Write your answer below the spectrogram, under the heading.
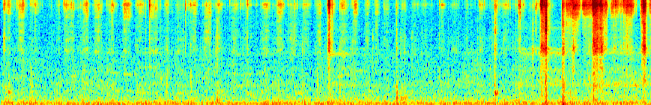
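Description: Pencil eraser rubbing on paper in faint, scattered short scratchy strokes, then a run of louder quick rubbing swishes near the end as a hand brushes across the paper.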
